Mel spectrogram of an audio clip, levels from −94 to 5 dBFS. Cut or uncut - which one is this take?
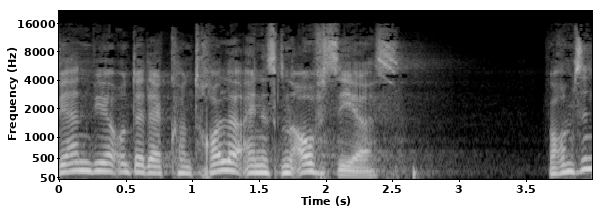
cut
